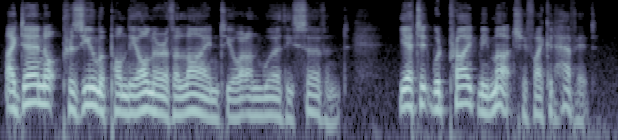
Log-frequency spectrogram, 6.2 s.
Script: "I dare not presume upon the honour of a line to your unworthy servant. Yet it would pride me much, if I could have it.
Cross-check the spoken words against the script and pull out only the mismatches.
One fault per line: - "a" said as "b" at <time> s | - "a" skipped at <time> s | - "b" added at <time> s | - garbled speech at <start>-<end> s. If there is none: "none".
none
